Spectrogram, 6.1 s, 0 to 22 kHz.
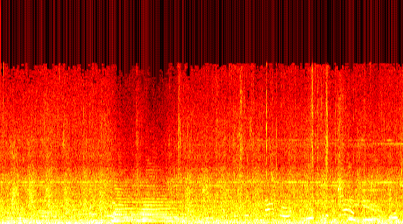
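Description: Union Pacific 844's passenger train rolling past with a steady drone, then a train whistle blast about a second long, about two seconds in.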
